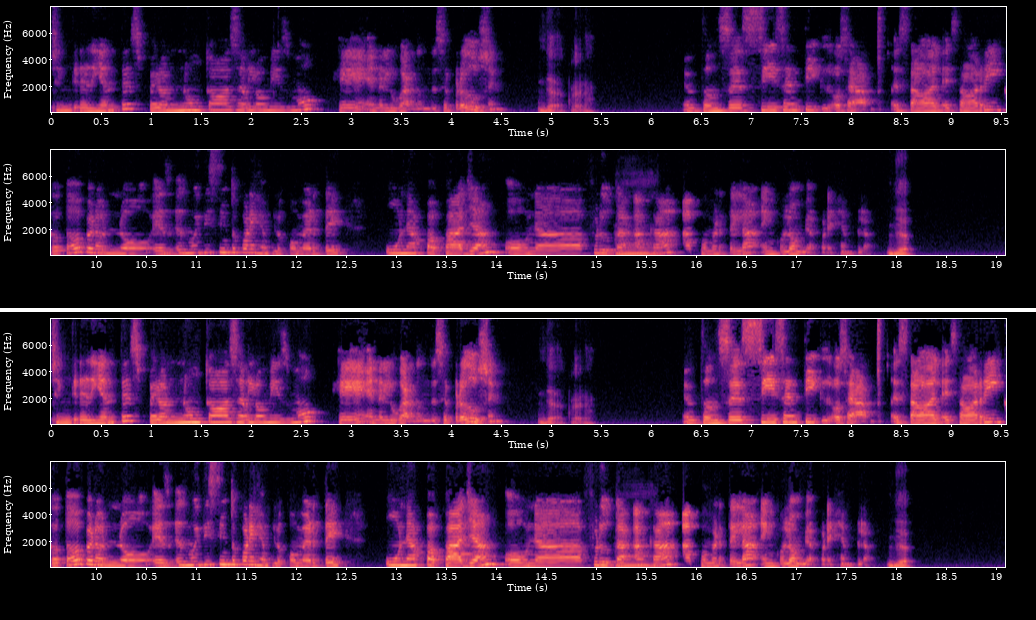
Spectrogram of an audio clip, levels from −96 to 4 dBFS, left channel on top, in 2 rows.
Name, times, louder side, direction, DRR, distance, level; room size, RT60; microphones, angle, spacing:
voice 1, 0.0-4.5 6.3-12.5 12.9-17.7, right 6 dB, 65° right, 0.4 m, -29 dB
voice 2, 4.9-5.4 10.6-10.8 15.2-15.6 17.9-18.1, left 1 dB, 5° left, 0.6 m, -33 dB
4.4 x 2.2 x 3.3 m
head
